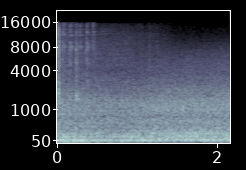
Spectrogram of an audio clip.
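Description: Zenos E10 S's 2.0-litre Ford EcoBoost turbocharged four-cylinder engine switched off from idle with the start/stop button: its running sound cuts at the start and dies away, leaving a low steady rumble.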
